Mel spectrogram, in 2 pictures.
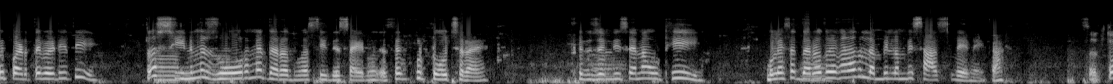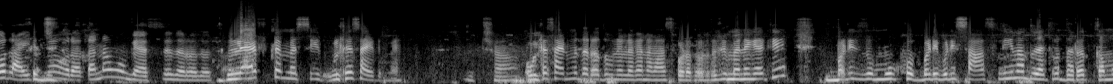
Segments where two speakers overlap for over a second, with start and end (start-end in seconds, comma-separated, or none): none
